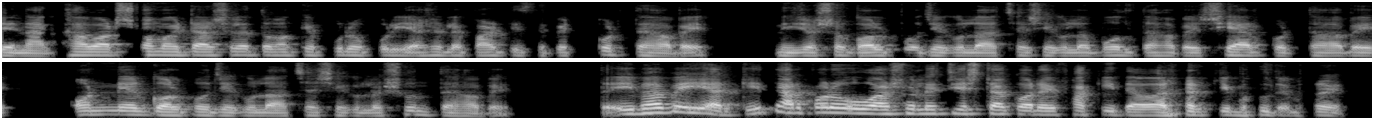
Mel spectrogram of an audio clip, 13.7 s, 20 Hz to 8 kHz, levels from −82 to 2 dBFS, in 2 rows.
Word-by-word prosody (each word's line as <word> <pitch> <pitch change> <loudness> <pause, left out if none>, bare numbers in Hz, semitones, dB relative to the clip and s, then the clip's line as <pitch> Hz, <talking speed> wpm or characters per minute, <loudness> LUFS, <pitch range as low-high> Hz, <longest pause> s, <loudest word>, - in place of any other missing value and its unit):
যে, - - +4
"না - - 0
খাওয়ার 130 -1 +3
সময়টা 130 -1 0
আসলে 130 +2 -2
তোমাকে 125 0 -4
পুরোপুরি 125 -2 -4
আসলে 125 +1 -4
participate 120 0 -6
করতে 145 -1 -4
হবে। 100 - 0 0.4
নিজস্ব 115 0 -2
গল্প 115 +1 +3 0.2
যেগুলা 115 -1 0
আছে 110 +2 -12
সেগুলা 115 0 -3
বলতে 120 -2 -2
হবে, 110 - -2
শেয়ার 120 -2 +3
করতে - - -7
হবে। 110 0 -1 0.4
অন্যের 150 -1 +1
গল্প 120 0 +4
যেগুলা 115 0 -1
আছে 120 - -9
সেগুলো 110 -1 -6
শুনতে 145 -7 -5
হবে।" 95 - -6 0.5
তো - - -3
এভাবেই 215 +5 +6
আরকি - - -4
তারপরেও, 215 +1 +5
ও - - +6
আসলে 180 0 0
চেষ্টা 175 +1 +2
করে 150 -1 +5
ফাঁকি 150 -1 -3
দেওয়ার 120 0 +6
আরকি - - -2
বলতে - - -5
পারেন। - - -3
125 Hz, 180 wpm, -21 LUFS, 115-150 Hz, 0.5 s, এভাবেই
